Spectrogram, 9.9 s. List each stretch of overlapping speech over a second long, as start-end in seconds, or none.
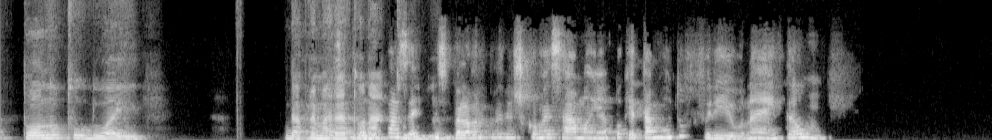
3.2-4.5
